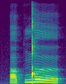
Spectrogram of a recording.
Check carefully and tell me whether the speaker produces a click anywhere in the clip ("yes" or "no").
yes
